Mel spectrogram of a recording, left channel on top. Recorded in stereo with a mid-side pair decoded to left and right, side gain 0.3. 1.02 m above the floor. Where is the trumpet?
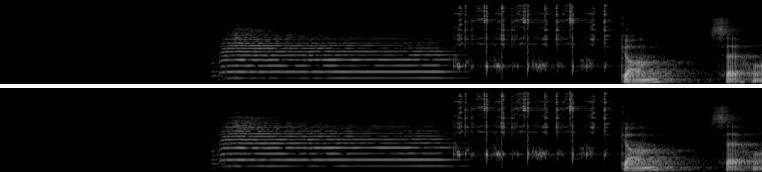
Straight ahead, 3 m.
